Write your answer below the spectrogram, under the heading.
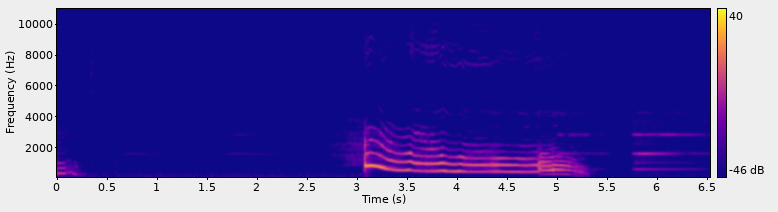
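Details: Pet Shiba Inu reacting to a fire alarm with one long scream, about two seconds long. It starts sharply, sinks slightly and holds steady, then ends with a brief falling break. Otherwise quiet.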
